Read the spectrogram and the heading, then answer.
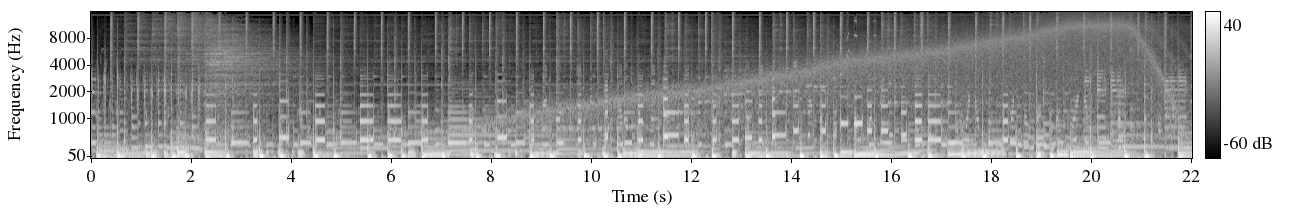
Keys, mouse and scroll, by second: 0.5 right click, 0.9 scroll down 1, 1.4 click, 1.6 shift+click, 3.0-8.2 typing, 3.6 scroll down 1, 5.0 click, 6.2 click, 6.7 click, 6.8 shift+click, 7.1 click, 8.0 click, 8.2 shift+click, 8.9 click, 9.1 shift+click, 9.3-14.8 typing, 9.8 click, 10.4 click, 10.7 click, 11.2 click, 12.6 click, 13.2 click, 14.1 click, 15.5 click, 15.8 shift+click, 15.9-18.2 typing, 16.1 click, 16.6 click, 16.8 shift+click, 17.4 click, 18.0 click, 18.6 right click, 18.8 ctrl+z, 19.8 click, 19.9 g, 20.5 click, 20.6 alt+a, 21.1 2, 21.3 click, 21.9 1.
